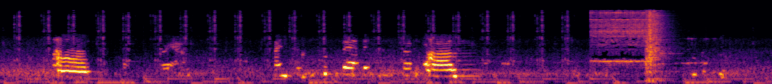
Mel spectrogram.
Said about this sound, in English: Oh, there's the buzzer. I'm sorry.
